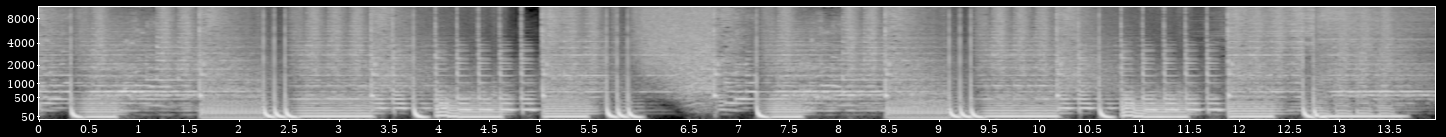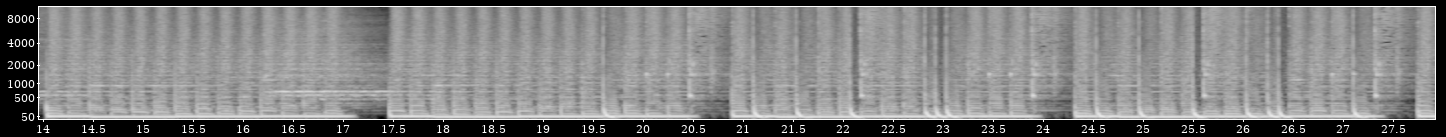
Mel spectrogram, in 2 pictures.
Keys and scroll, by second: 7.6 ctrl+z.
